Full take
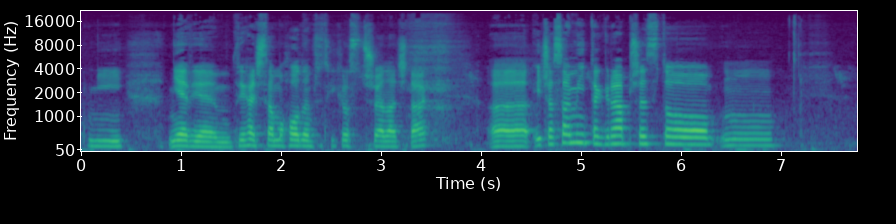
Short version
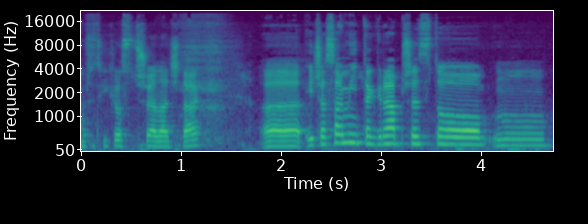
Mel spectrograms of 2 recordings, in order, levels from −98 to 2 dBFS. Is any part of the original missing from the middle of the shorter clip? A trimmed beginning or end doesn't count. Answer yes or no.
no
